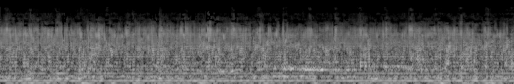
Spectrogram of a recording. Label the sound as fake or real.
fake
